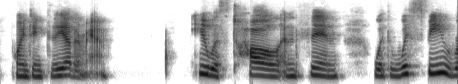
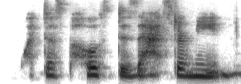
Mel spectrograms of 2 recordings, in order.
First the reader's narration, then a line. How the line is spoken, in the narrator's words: Lena whispered to Dune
